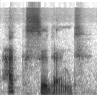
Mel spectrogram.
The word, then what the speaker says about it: accident: If C should be sound like car, because there are two C's and they have got two different sounds. One is car, another is sa. Accident.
